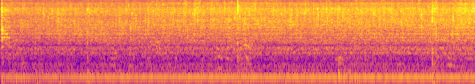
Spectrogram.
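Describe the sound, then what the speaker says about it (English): Asparagus sautés in olive oil with seasonings in a pan, a continuous soft sizzle and crackle running steadily throughout, with no voices. "So all of the asparagus can get down into the pan and get the olive oil on it and the seasonings on it."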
